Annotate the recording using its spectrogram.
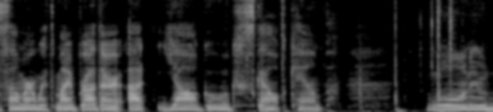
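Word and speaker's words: Iawgog: with my brother at Yagug Scout Camp. Well, I need to check that pronunciation. Yagug. Okay. I-A-W-G-O-G. Pronunciation. Yagoo. Final G is dropped.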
